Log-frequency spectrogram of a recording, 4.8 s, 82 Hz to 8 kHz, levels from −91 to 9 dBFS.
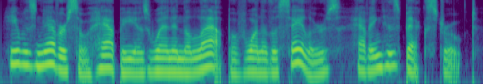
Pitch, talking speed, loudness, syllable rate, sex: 185 Hz, 235 wpm, -17 LUFS, 5.4 syllables/s, female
